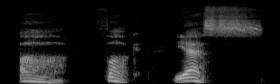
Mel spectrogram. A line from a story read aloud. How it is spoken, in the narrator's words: Jess moaned, partly in pleasure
